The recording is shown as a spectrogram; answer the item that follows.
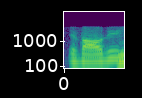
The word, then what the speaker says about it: Eovaldi: How many syllables? – Eovaldi. – Eovaldi? – Or Eovaldi. – Eovaldi? – Nate Eovaldi, yeah. – Nate Eovaldi, so the O is silent.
